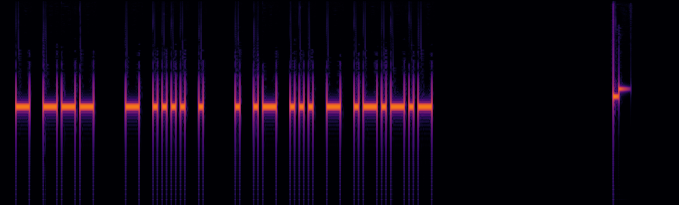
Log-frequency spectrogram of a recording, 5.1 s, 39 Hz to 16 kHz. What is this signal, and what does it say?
Morse code, heard as a keyed tone, about 34 wpm, 700 Hz. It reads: TO THE EAST.
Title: Sentences from Top 1300 Words 35wpm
